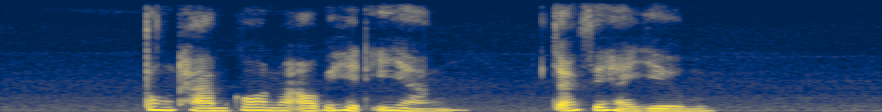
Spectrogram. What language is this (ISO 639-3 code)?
tha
